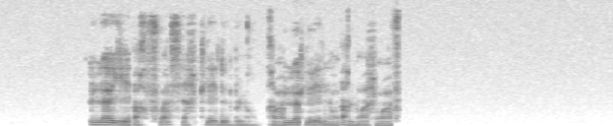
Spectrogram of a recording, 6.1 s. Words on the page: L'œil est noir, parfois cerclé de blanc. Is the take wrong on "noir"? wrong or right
wrong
